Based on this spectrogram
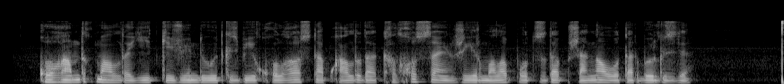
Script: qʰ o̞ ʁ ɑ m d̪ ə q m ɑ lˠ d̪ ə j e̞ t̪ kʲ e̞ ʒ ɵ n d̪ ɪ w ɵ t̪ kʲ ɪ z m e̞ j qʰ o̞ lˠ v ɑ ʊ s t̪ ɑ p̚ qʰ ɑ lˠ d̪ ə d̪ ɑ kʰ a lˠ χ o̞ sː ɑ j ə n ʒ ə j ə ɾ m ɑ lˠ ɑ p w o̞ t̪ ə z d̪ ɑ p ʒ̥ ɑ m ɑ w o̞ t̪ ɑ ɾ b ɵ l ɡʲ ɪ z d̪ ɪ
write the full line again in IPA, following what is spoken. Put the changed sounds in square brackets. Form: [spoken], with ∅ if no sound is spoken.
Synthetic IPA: qʰ o̞ ʁ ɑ m d̪ ə q m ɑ lˠ d̪ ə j e̞ t̪ kʲ e̞ ʒ ɵ n d̪ ɪ w ɵ t̪ kʲ ɪ z [b] e̞ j qʰ o̞ lˠ [ʁ] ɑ ʊ s t̪ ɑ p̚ qʰ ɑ lˠ d̪ ə d̪ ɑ kʰ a lˠ χ o̞ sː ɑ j ə n ʒ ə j ə ɾ m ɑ lˠ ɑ p w o̞ t̪ ə z d̪ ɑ p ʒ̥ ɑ [ɴ] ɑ w o̞ t̪ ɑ ɾ b ɵ l ɡʲ ɪ z d̪ ɪ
